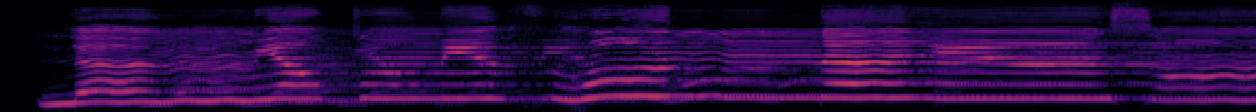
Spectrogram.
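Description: A boy reciting the Quran in the melodic, chanted style, starting out of silence just after the beginning with long held notes that waver and turn in pitch, broken by short breaths.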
